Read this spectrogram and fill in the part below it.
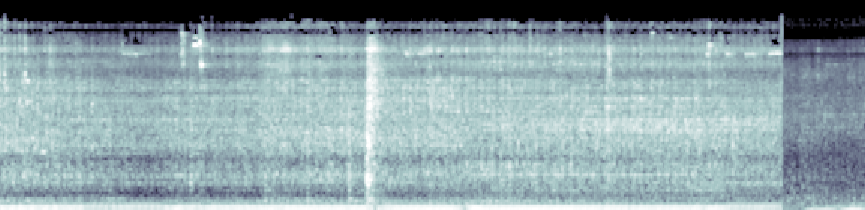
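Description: A bulldozer engine rumbles loudly close by.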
